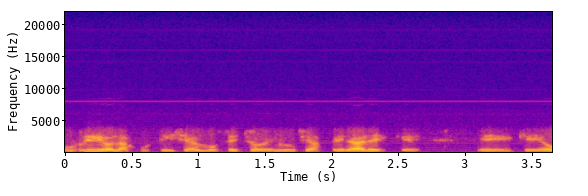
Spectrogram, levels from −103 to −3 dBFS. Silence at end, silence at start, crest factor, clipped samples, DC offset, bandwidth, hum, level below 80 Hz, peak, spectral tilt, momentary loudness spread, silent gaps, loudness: 0 s; 0 s; 18 dB; under 0.1%; under 0.1%; 8.4 kHz; none; -64 dBFS; -4 dBFS; -6 dB/octave; 15 LU; none; -23 LUFS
